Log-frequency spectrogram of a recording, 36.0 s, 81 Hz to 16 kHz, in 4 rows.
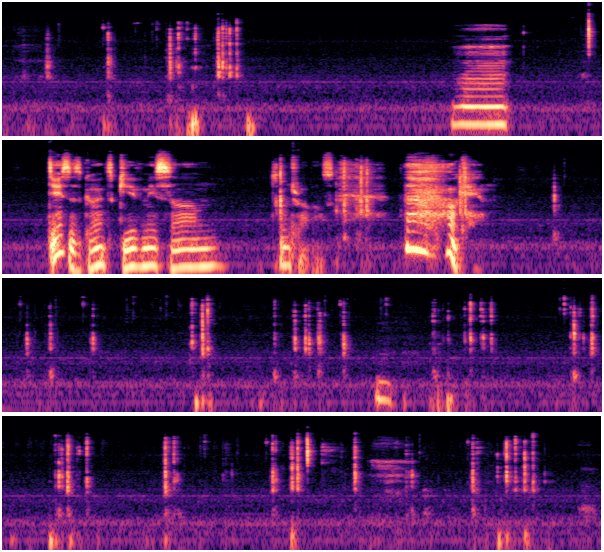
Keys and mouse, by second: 0.9-1.5 ctrl+shift+middle drag, 2.5 ctrl+Tab, 3.3 r, 3.4 y, 14.1 ctrl+Tab, 14.4 alt+a, 15.2 ctrl+alt+right drag, 15.9 KP_1, 17.5-18.3 ctrl+alt+right drag, 18.8-19.3 ctrl+alt+right drag, 22.4 alt+a, 22.9 ctrl+alt+right click, 24.9 g, 25.3 z, 26.7 alt+z, 27.9 alt+a, 28.3 Tab, 29.5 ctrl+Tab, 30.6-31.0 ctrl+shift+right drag, 31.4 KP_1, 32.1 KP_9, 33.3-34.0 ctrl+alt+drag, 34.7 r, 34.8 y.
